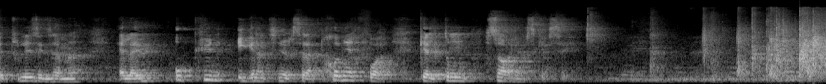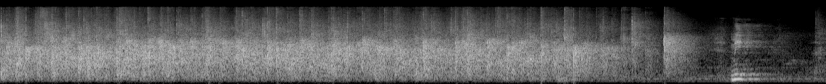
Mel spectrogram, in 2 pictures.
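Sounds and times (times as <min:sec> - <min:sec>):
speech: 0:00.0 - 0:05.8, 0:15.6 - 0:15.8
audience applause: 0:07.0 - 0:15.2.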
